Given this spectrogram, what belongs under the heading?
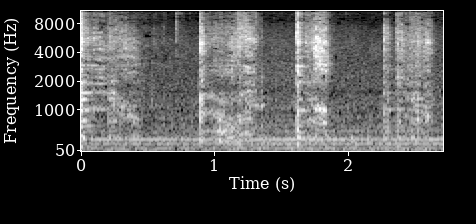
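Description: A spatula scrapes and stirs raw green mango sour sauce with sugar in a wok. Brief clattering strokes recur over a low, steady simmer, close and fairly quiet, with no voices.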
